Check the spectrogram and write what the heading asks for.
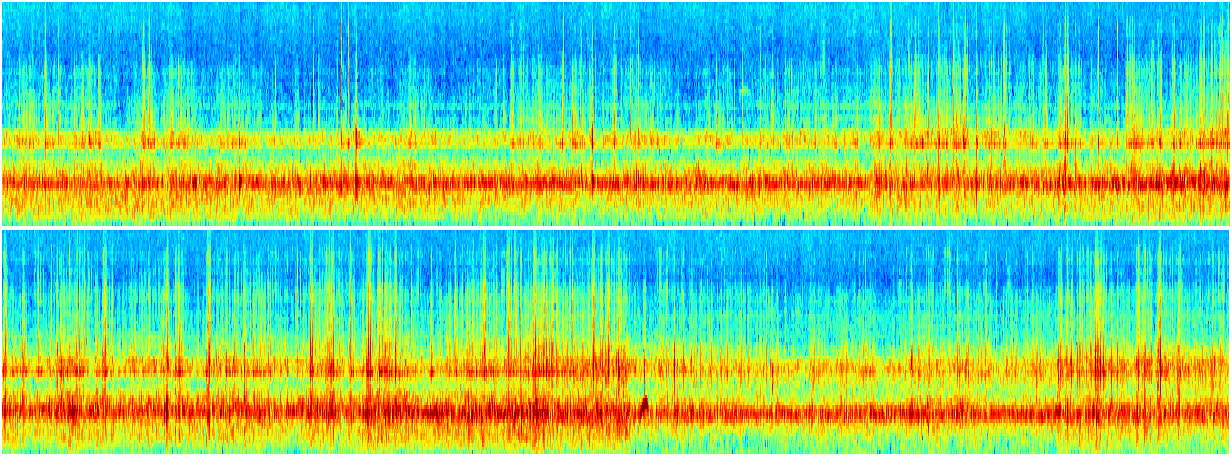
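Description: Mountain bike riding over a rough dirt trail: a steady rolling rumble and hum with frequent sharp knocks and rattles from bumps.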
